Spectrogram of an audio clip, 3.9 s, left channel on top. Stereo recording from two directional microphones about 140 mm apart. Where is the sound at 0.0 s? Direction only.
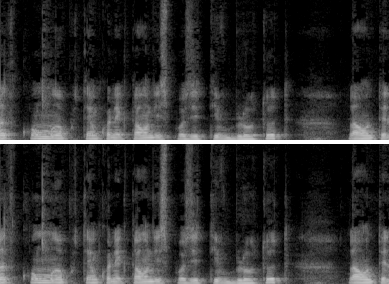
10° right (ahead or behind).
